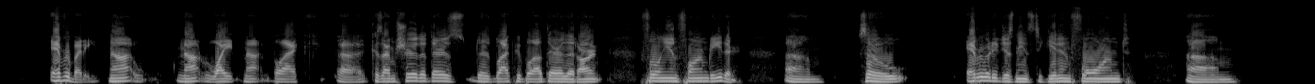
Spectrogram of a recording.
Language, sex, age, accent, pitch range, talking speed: English, male, 30-49, American, 115-135 Hz, 140 wpm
